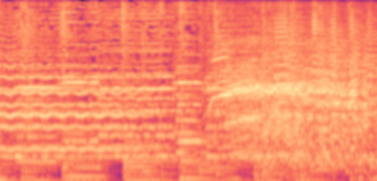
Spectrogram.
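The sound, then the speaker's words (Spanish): A horse whinnies loudly, a long shrill neigh that wavers and shudders for several seconds before climbing into a higher, brighter cry, with no one speaking. “A caballo.”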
